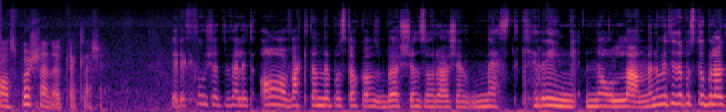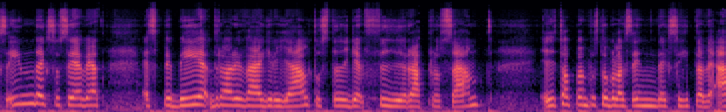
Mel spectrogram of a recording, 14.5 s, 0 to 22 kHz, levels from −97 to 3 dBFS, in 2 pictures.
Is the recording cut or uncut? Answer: uncut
